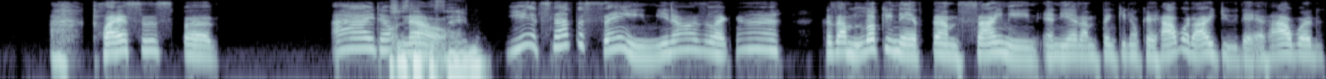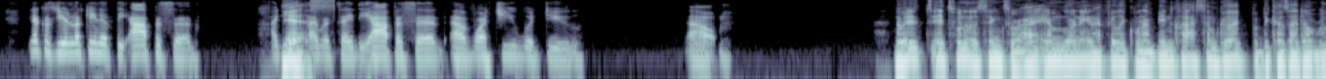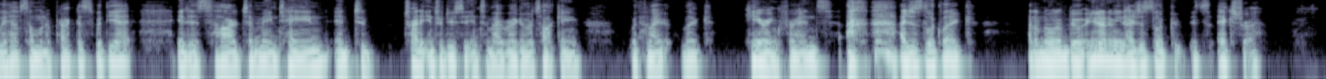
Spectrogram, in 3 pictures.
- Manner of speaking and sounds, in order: other background noise; tapping; laugh
- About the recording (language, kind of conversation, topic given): English, unstructured, What goal have you set that made you really happy?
